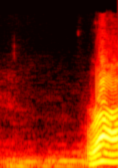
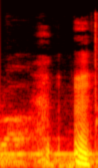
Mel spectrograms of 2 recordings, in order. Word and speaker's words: ra: But anyway, that renders this being pronounced wrong. sounds a lot like wrong, so it's a great way to remember that wrong. It's not raw.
